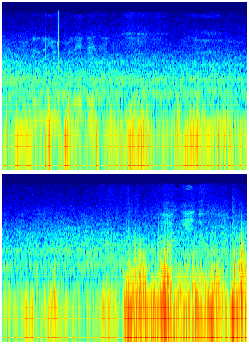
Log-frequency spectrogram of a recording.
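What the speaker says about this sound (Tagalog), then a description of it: "Hangin masyado." Strong wind blowing outdoors on a lift, buffeting the microphone in a continuous rough rumble that grows louder toward the end, with a person talking over it.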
